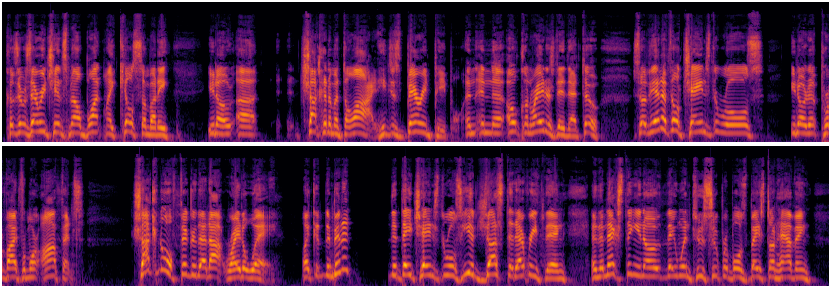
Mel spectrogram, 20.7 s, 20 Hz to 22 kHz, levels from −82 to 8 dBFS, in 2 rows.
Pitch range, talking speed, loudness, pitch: 190-235 Hz, 220 wpm, -15 LUFS, 215 Hz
